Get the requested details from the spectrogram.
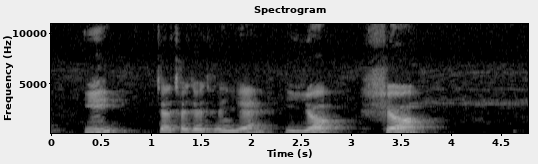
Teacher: ई च छ ज झ य श, इनका उच्चारण स्थान तालु होता है। यहाँ जो श है ये जिसको हम पहले शलगम वाला श कहते थे वो वाला श है, ये ध्यान देना है।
